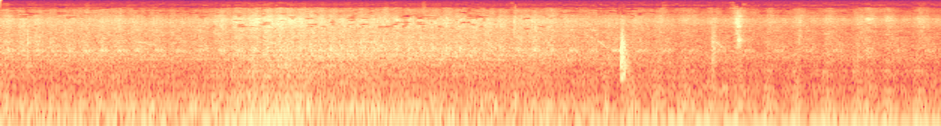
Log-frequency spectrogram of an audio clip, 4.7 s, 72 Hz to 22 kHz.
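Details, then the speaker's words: 2013 Chevy Tahoe ex-police LS V8 at idle, with a deep, lumpy beat and a cylinder dropping out; misfire and cylinder 1/4 deactivation codes, good oil pressure. This is before reprogramming to disable DOD/active fuel management; suspected DOD lifter fault. "it ain't going to run good like this brand new engine"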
